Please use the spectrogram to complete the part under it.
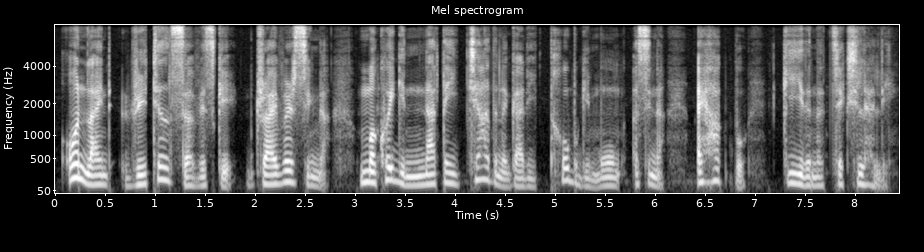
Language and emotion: Manipuri, fearful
